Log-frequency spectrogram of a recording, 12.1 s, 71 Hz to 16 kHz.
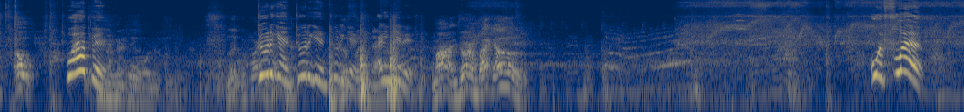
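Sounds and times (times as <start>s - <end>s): toy drone propellers whirring: 7.8s - 12.0s.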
